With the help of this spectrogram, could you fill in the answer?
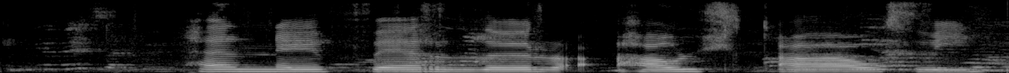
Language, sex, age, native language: Icelandic, male, 8, Icelandic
